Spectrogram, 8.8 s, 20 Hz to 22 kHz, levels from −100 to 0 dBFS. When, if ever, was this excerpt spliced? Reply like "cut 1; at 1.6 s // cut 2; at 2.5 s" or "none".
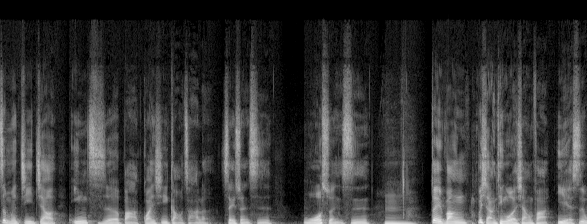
cut 1; at 1.1 s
